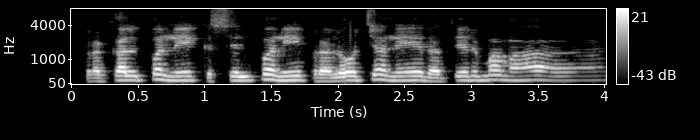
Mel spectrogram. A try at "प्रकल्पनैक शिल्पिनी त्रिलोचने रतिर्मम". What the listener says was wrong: प्रकल्पनैक शिल्पिनी, शिल्पिनी शिल्पनी नहीं, प्रकल्पनैक शिल्पिनी त्रिलोचने रतिर्मम। शिल्पिनी, शिल्पिनी। हाँ, शिल्पिनी के बाद त ले सकते हैं। प्रकल्पनैक शिल्पिनी त्रिलोचने, ऐसा। त्रिलोचने, अगेन त्रिलोचने, तीन आंखें, त्रिलोचने तीन आंखें। त्रिलोचने रतिर्मम।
